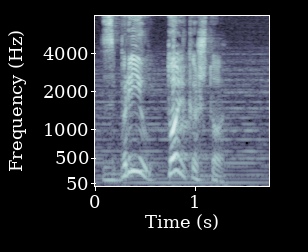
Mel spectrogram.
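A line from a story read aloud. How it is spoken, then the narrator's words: Shouted. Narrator (Russian): крикнул Гарп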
